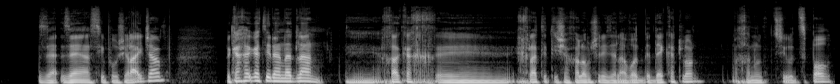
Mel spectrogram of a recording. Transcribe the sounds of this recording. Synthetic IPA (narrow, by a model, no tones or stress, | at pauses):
zezeasipuʁʃela̰jd͡ʒamp | vekaχeɡat̪ilenad̪lan | ea̰χaʁkaχeeχlat̪t̪iʃeaχalo̞mʃe̞lizela̰ːvo̞d̪be̞d̪ekat̪lo̞n | ma̰χanut̪t͡siudspo̞ʁt̪̚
